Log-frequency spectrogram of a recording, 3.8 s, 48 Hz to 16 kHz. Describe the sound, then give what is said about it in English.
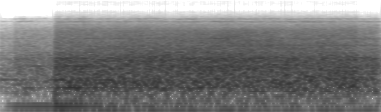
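The steady roar of a Boeing 747 jumbo jet cruising through the night sky: a broad, rushing engine drone that swells in abruptly after a brief quieter moment, then holds constant and loud throughout. “A pitch-black night sky, interrupted by the twinkling bright white safety lights of a Boeing 747 jumbo jet as it cruises.”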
